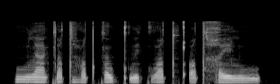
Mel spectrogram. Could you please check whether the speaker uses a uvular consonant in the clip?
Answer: yes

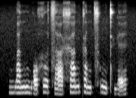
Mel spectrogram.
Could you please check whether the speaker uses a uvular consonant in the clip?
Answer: no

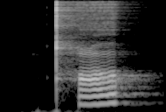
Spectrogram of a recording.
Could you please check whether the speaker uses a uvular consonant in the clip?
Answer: yes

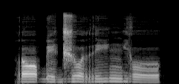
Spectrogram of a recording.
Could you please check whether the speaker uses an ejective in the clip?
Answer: no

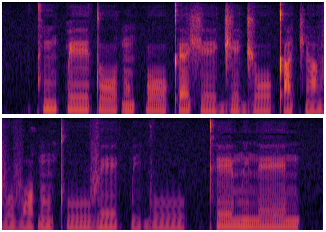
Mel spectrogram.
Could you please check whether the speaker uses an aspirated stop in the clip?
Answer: yes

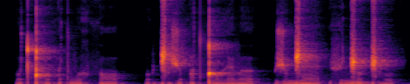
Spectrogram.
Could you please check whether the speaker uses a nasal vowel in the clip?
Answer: no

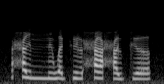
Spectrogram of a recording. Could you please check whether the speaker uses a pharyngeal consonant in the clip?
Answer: yes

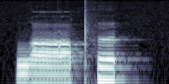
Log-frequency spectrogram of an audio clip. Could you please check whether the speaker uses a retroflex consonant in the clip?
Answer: no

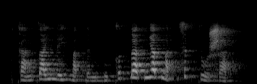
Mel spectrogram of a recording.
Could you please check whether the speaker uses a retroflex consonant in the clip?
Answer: yes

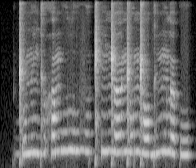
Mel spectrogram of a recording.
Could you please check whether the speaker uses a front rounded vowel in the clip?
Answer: yes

